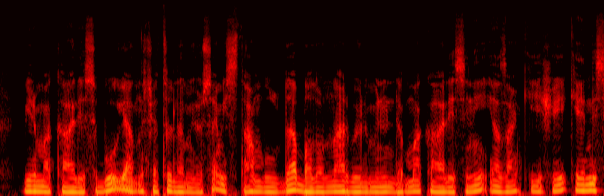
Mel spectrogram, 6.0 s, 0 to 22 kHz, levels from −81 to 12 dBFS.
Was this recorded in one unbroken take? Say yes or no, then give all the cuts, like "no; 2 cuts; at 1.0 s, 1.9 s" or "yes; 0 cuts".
yes; 0 cuts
